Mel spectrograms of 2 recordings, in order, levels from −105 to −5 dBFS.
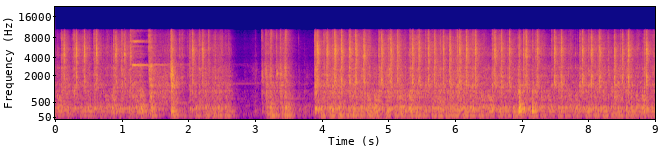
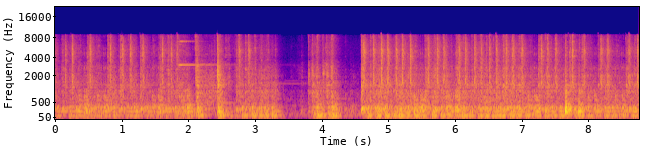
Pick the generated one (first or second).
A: first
